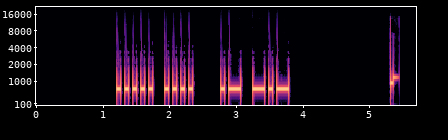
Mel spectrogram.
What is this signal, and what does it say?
Morse code, heard as a keyed tone, about 20 wpm, 700 Hz. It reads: 5H AK
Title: Winter Field Day Exchanges Encore 20wpm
